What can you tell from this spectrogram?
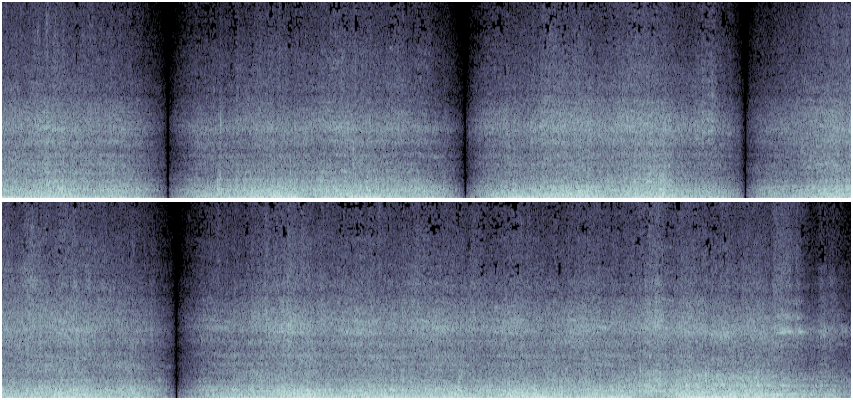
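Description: Loaded coal train passing close by: steel wheels rumbling and clacking over the rails, with a high-pitched wheel squeal running through it and a deeper rumble near the end. The sound cuts out briefly four times, about every four seconds.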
